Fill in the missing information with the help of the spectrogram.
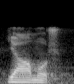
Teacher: Yağmur kelimesindeki ortadaki yumuşak G'yi söylemeyiz, kendisinden önceki A'yı biraz uzatarak bu kelimeyi telaffuz ederiz. Yani yağmur yerine yağmur.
